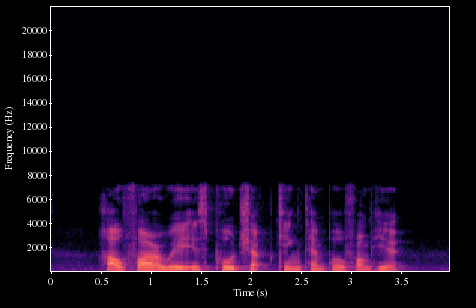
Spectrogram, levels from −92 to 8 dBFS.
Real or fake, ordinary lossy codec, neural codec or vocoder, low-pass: real; none; none; 7.2 kHz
